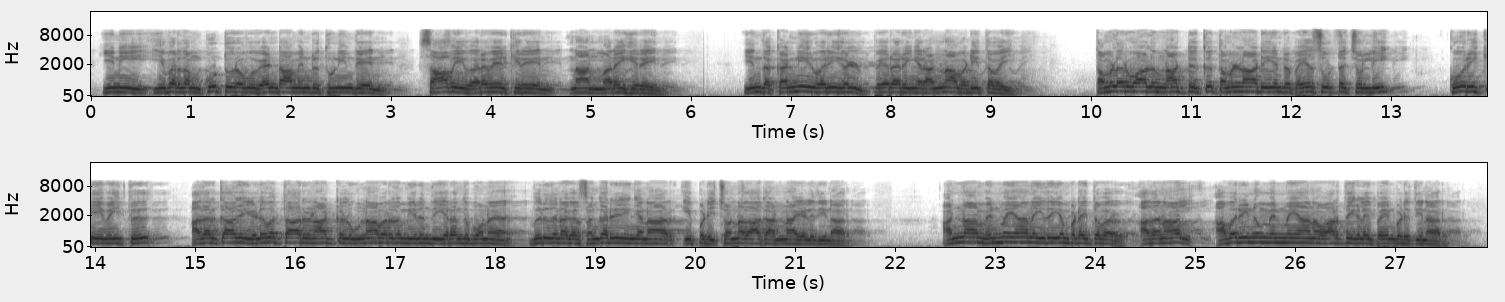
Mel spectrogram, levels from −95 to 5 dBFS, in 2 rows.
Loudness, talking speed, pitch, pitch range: -18 LUFS, 105 wpm, 165 Hz, 150-175 Hz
